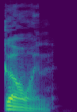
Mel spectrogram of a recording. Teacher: That final G in the word going is going to be cut off, and we'll just say, going.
